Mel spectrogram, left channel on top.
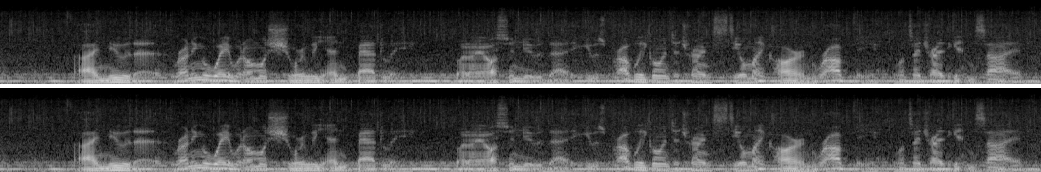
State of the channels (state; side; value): identical; both; correlation 1.00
